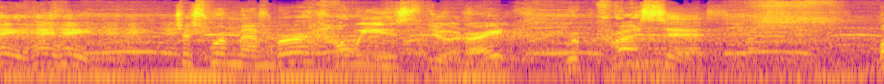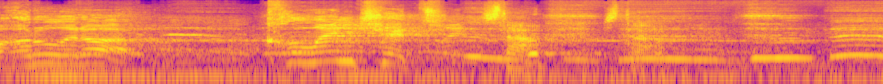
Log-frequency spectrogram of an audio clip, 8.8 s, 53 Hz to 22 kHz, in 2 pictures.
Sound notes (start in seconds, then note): 3.2 inhales deeply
